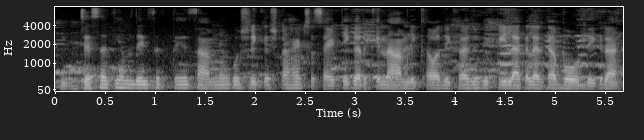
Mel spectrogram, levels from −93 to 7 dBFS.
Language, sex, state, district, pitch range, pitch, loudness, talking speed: Hindi, male, Chhattisgarh, Korba, 110-115 Hz, 115 Hz, -28 LUFS, 315 wpm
